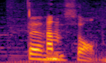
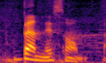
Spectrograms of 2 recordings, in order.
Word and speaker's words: Bennison: Bennison. – Bennison, ja.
